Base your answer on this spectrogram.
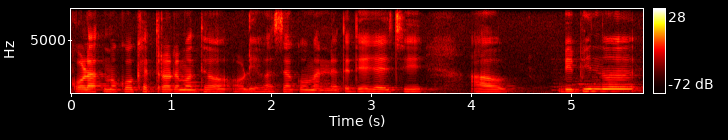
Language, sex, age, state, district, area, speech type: Odia, female, 30-45, Odisha, Mayurbhanj, rural, spontaneous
